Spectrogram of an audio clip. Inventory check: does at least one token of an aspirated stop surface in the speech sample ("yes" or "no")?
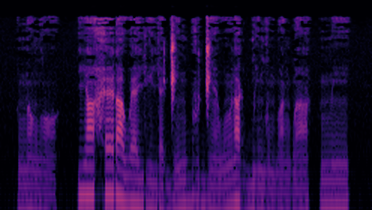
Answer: no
